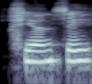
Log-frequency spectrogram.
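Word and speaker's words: fiancé: Fiance, cafe, the E there contains the A sound.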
